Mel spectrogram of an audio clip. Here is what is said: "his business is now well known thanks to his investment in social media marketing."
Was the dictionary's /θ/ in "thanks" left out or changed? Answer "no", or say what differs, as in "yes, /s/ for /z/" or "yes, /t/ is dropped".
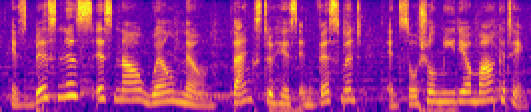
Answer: no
